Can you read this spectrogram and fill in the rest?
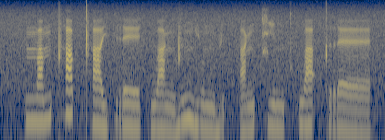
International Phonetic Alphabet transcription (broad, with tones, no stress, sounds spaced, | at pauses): m a˦˥ m tʰ a˥˩ p̚ tʰ a˧ j p r eː˧ k w a˧ ŋ d ɯ˥˩ ŋ j u˧ n b i˨˩ t̚ ʔ a˦˥ ŋ t͡ɕ i˧ n kʰ w a˥˩ ʔ t r ɛː˧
